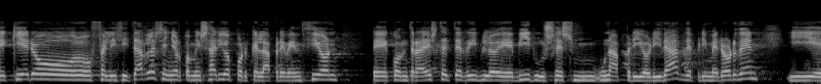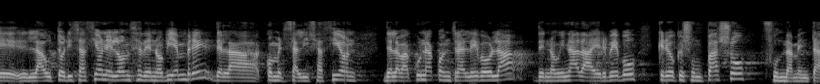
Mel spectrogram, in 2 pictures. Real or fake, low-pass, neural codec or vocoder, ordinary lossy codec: real; none; none; none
